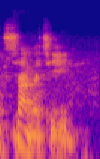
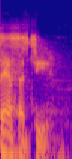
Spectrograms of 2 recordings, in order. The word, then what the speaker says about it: Sampati: I am the Animal Lord Sampati. Lord Samity. It is Sampati.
